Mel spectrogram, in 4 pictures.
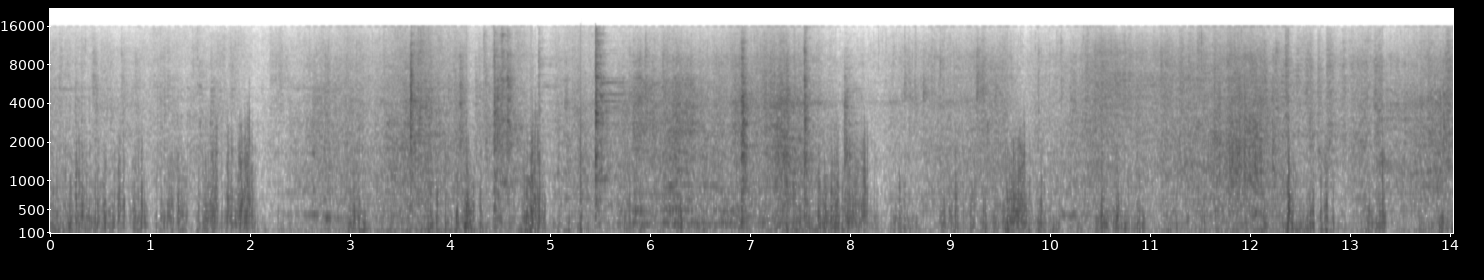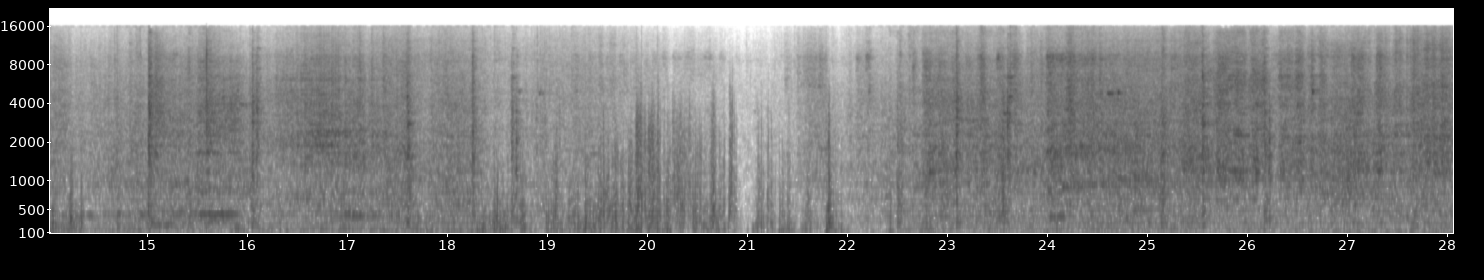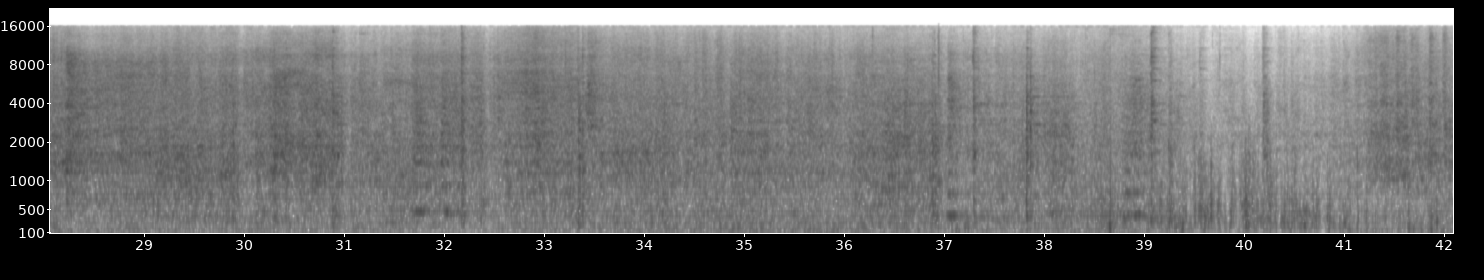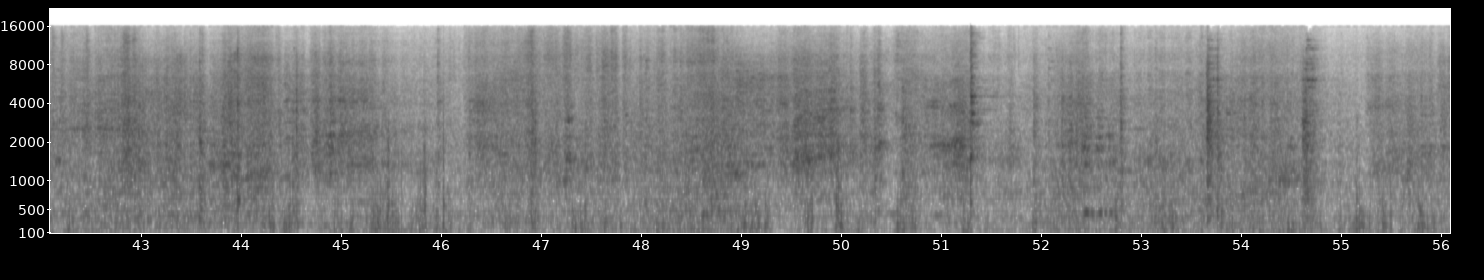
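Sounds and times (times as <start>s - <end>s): train rumble: 0.0s - 56.0s
train wheels clacking on rail joints: 0.0s - 56.0s.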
